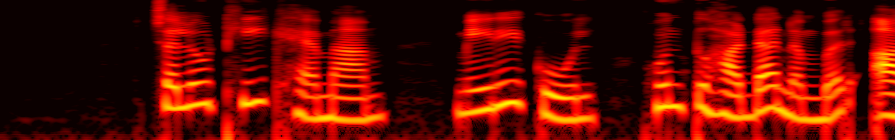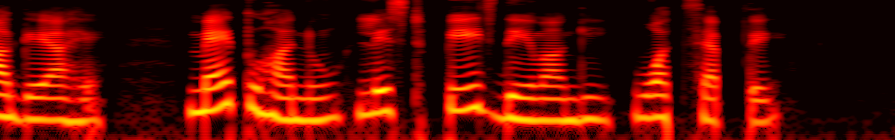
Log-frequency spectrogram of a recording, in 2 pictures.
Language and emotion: Punjabi, neutral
